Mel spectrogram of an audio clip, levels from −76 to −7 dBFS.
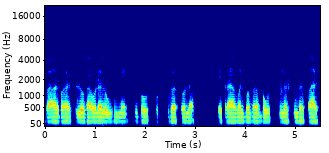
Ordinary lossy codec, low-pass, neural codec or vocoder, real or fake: MP3, 24 kbps; 5.4 kHz; codec, 16 kHz, 2 kbps, FunCodec, trained on Chinese and English, 25 frames a second; fake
